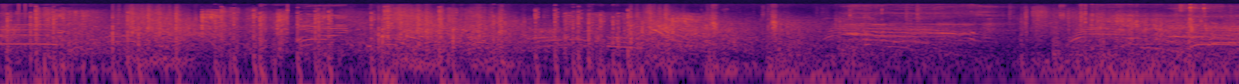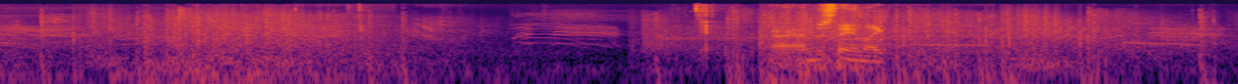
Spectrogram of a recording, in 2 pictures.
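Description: Volleys of gunfire and booming artillery from the Civil War battle game The Final Gettysburg roll on continuously at a distance, layered and rumbling, while voices talk over the battle.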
